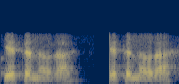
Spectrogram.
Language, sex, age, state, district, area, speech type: Kannada, male, 60+, Karnataka, Shimoga, urban, conversation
